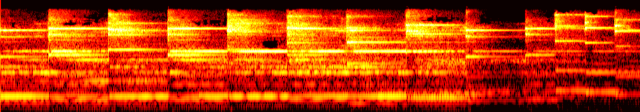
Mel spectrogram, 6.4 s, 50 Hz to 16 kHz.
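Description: Bell-tower jingle made from recorded strikes on found metal objects such as spoons and old coffee cans, with delay and filters added: ringing, bell-like notes in a looping melody, a new note about every 0.6 s, coming quicker near the end.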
